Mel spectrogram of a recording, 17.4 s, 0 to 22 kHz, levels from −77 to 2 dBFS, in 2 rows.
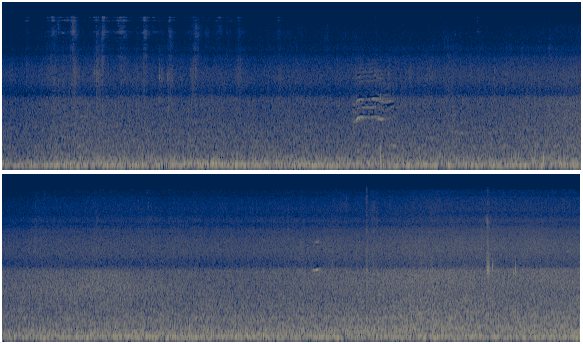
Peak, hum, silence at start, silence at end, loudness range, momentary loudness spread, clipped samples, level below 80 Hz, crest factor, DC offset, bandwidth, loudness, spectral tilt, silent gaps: -10 dBFS; none; 0 s; 0 s; 6 LU; 7 LU; under 0.1%; -40 dBFS; 24 dB; under 0.1%; 16 kHz; -33 LUFS; -4.5 dB/octave; none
